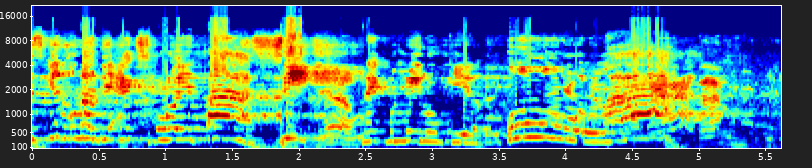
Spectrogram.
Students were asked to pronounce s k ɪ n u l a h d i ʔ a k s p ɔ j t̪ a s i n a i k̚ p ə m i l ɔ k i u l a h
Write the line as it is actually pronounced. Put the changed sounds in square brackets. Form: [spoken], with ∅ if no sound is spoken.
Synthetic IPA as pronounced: s k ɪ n u l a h d i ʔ [ɛ] k s p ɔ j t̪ a s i n a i k̚ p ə m i l [u] k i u l a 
